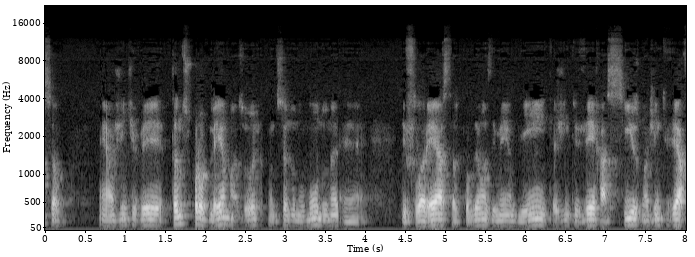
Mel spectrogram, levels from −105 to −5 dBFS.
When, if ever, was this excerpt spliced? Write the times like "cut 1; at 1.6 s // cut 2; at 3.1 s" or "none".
cut 1; at 3.7 s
